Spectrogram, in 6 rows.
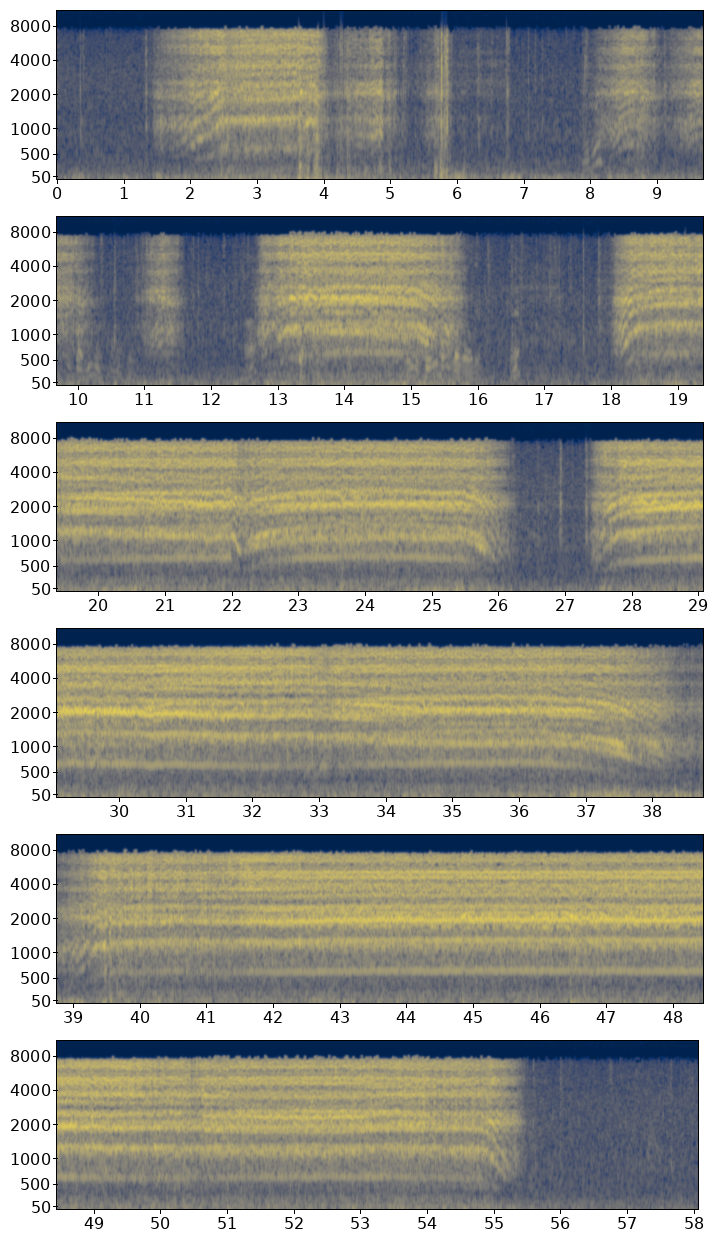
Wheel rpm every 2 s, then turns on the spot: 10, 130, 40, 10, 40, 20, 80, 120, 10, 140, 160, 150, 150, 40, 160, 160, 160, 160, 140, 90, 170, 160, 160, 160, 160, 160, 160, 90, 0.
4-6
